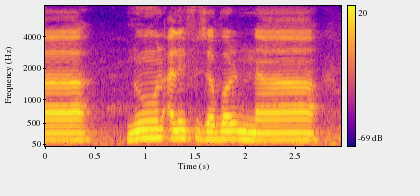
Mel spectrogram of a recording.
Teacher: নুন জিহ্বার আগা উপরের তালুর সঙ্গে লাগবে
